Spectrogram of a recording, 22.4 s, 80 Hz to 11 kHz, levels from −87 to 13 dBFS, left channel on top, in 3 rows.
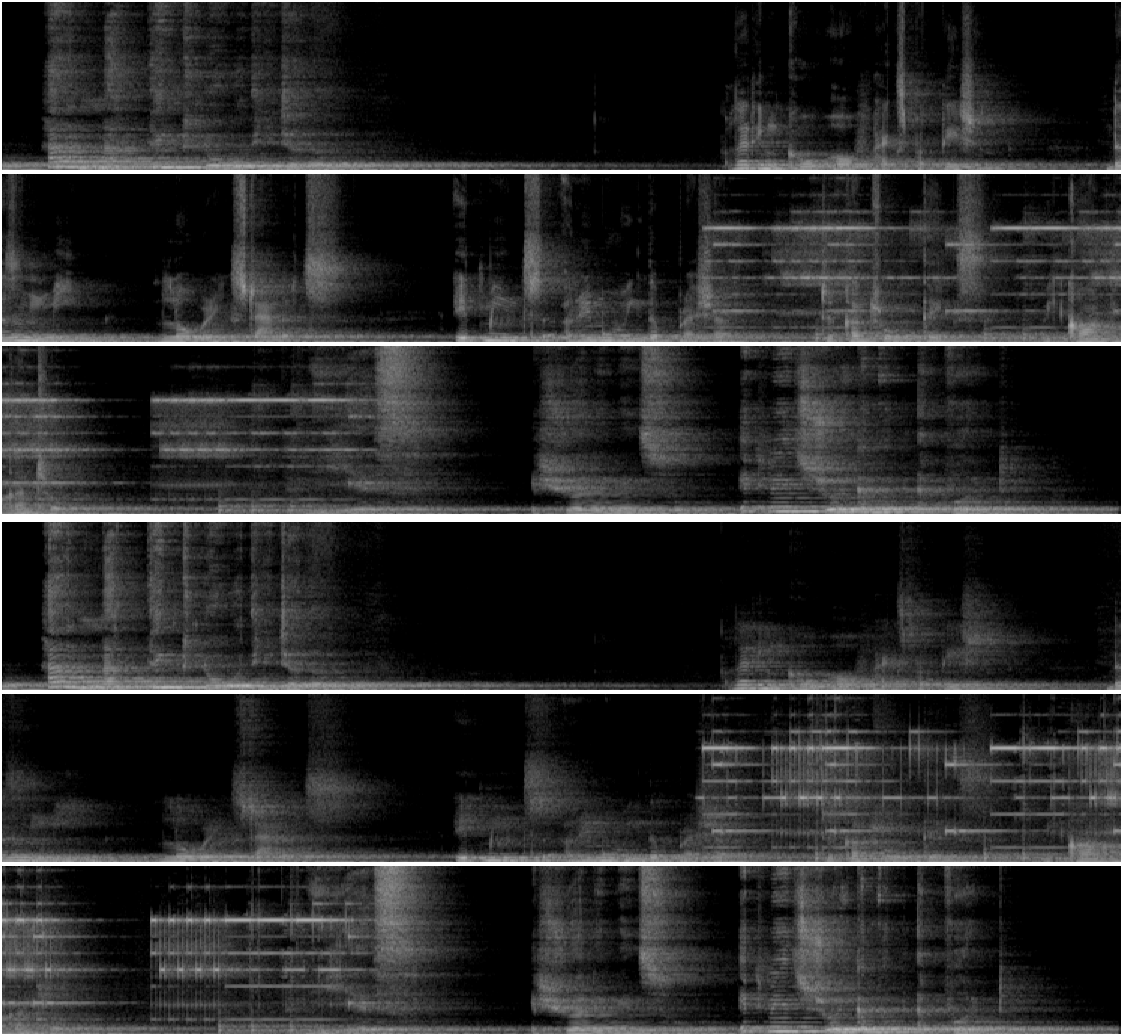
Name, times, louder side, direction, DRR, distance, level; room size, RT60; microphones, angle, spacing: voice 1, 0.3-2.2 16.8-17.7 18.5-19.5 19.8-21.5, right 2 dB, 30° right, 1 dB, 1.8 m, -27 dB
voice 2, 4.8-6.7 7.4-8.1 8.5-9.8 10.5-12.4 12.9-14.1 14.4-15.5, left 2 dB, 65° left, 8 dB, 0.9 m, -31 dB
sound 1, 12.1-15.3 15.9-17.3, right 6 dB, 65° right, 1.7 m, -28 dB
11.5 x 9.5 x 6.6 m, 2.8 s
head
